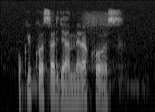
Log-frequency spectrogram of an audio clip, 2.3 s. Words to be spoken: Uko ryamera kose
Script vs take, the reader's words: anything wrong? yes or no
yes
